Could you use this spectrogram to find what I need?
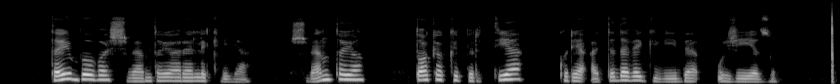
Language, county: Lithuanian, Kaunas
